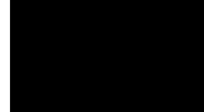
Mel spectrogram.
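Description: Dead silence: background music cuts off abruptly right at the start and nothing follows.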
